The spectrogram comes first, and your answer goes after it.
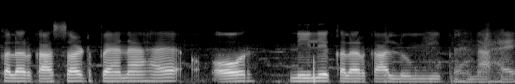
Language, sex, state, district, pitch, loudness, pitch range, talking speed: Hindi, male, Bihar, Kaimur, 145 Hz, -17 LUFS, 130-150 Hz, 140 wpm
